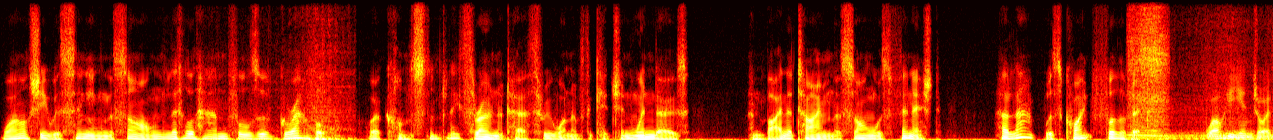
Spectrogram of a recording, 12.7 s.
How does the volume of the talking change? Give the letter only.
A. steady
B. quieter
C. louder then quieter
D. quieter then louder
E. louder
A.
